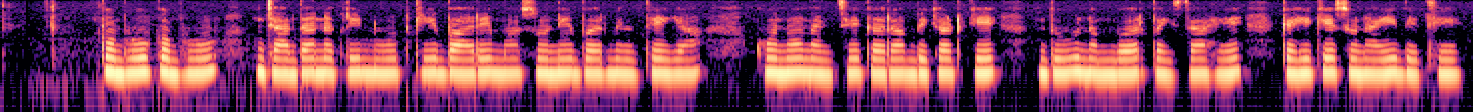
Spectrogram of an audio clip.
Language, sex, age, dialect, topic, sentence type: Chhattisgarhi, female, 18-24, Central, banking, statement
